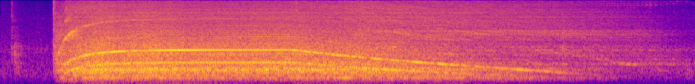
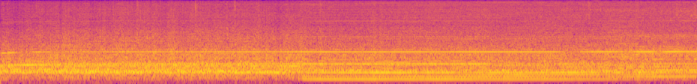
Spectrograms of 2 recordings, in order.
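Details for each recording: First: Kirby vacuum motor run with the belt disengaged. It spins up to a clean, steady whine and coasts down evenly with no rattle or knock, so the motor sounds healthy. The separate rattling is suspected to come from the brush roll. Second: Kirby upright vacuum: steady motor whine with a fine, continuous rattle riding over it, not normal; owner suspects the fan or an incorrectly fitted agitator, unconfirmed.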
